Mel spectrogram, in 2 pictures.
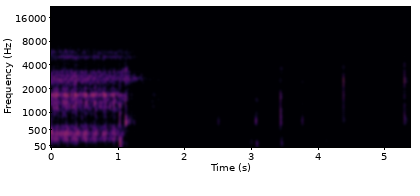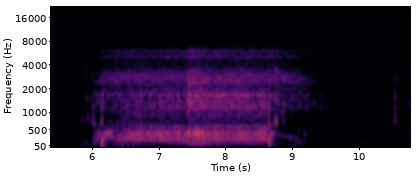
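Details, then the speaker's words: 1961 Singer 401A sewing machine motor at initial evaluation, given a hand assist: it whirs up in short labored bursts at an estimated 40–45% power, up from the 30s, with metal-to-metal rubbing; the motor needs to be removed and torn down. "so i would guesstimate that we're getting about 40 to 45 percent of the motor power right now at that spin up it's gone up from we were probably in the 30s before you can also hear some metal to metal as well"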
